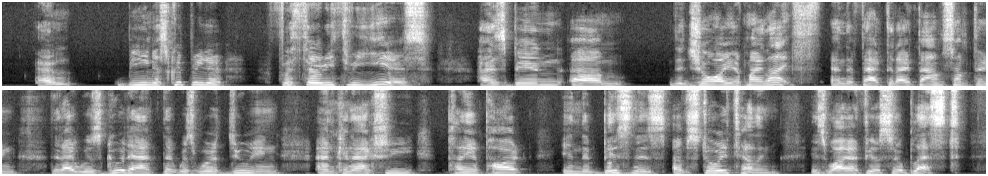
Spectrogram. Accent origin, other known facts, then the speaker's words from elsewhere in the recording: Washington, District of Columbia, United States; I grew up in Washington, D.C. My father clerked for the Supreme Court.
